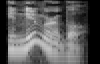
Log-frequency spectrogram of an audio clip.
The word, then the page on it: enumerable: British English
